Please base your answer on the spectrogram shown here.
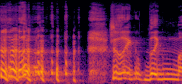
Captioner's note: laughing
